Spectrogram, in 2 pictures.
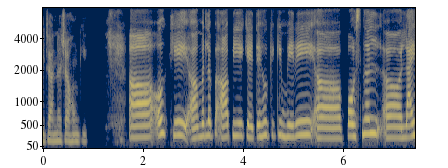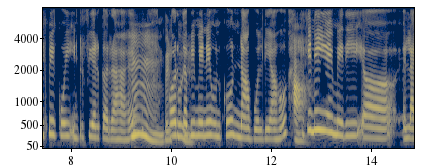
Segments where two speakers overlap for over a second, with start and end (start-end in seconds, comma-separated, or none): none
